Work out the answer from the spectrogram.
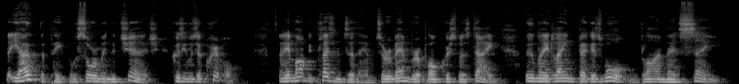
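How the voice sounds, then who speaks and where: A man voicing a kindly, tender working-class father in a storybook, speaking earnestly and gently. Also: mid-range voice, expressive, fast, close to an everyday voice.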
